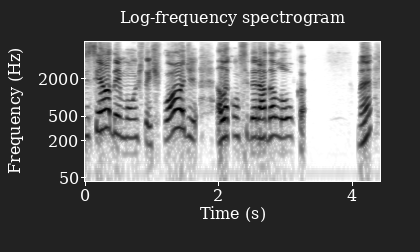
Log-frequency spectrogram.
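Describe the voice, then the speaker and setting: The tone is bright and sharp. Sound is dry and close, without echo. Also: woman. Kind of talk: panel talk / lecture conversation. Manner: uneven loudness, sometimes quiet sometimes very loud.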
